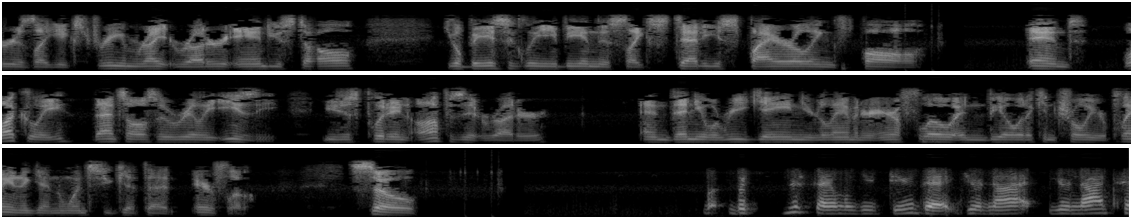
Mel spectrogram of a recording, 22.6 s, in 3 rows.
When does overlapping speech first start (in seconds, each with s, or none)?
none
